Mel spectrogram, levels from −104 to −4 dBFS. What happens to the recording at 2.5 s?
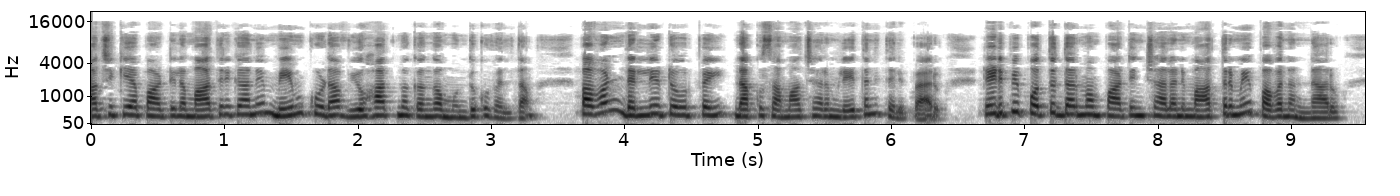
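Nothing goes wrong at 2.5 s; the audio runs through that moment intact, with no dropout, click, glitch or other fault.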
